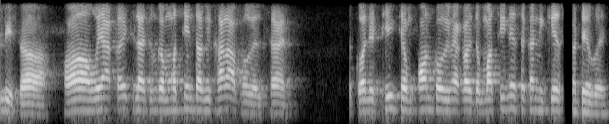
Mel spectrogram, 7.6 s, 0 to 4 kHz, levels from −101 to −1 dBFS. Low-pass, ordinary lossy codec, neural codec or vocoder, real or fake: 3.6 kHz; none; none; real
